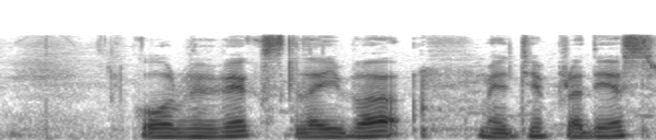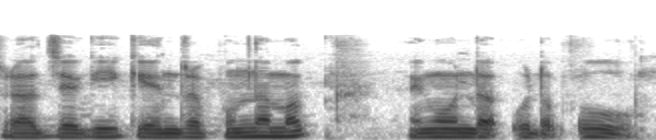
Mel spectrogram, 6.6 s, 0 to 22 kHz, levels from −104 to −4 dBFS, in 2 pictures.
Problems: background sounds at intervals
